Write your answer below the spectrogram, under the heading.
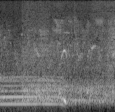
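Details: Mother cow mooing for her calf on a farm: a steady, low, droning moo that holds an even pitch for over a second, then drops and cuts off, with faint bird chirps in the rural background.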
